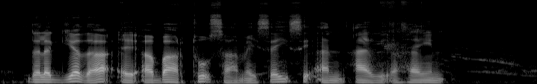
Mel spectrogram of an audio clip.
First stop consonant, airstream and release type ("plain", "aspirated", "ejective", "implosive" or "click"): plain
